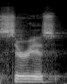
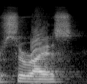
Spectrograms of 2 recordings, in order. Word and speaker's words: Sirius: which is in sirious People pronounce it Sirius or siras s i r i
